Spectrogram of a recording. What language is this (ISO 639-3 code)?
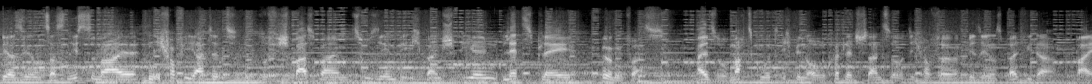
deu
